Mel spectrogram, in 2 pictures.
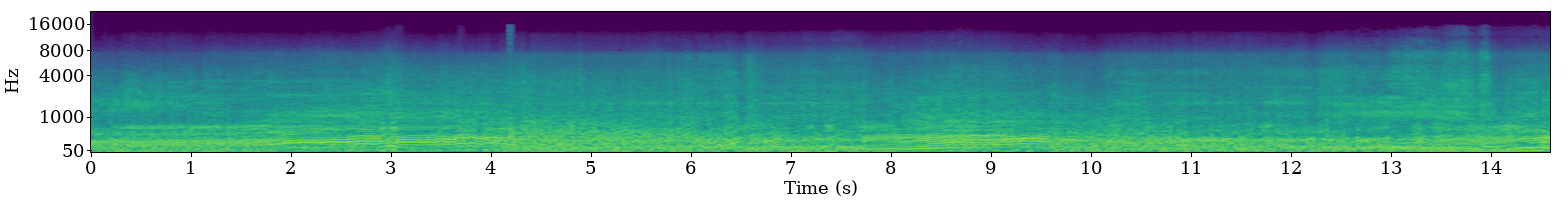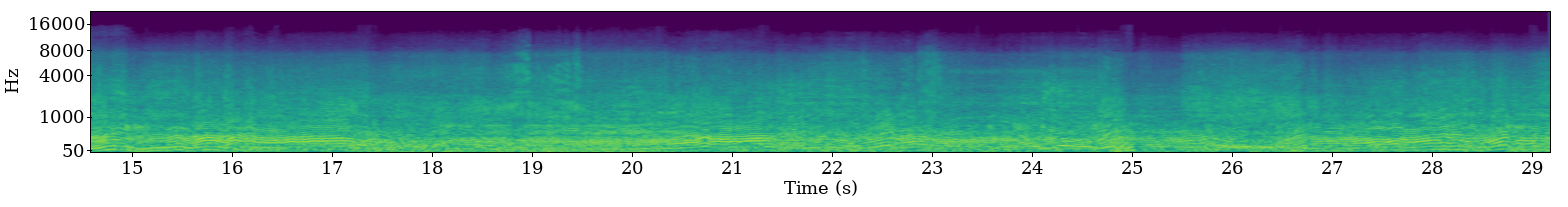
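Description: Motocross dirt bike engine heard from on board while riding the track, its pitch climbing and dropping over and over as the throttle is opened and shut through the corners and jumps, with wind rushing over the microphone.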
